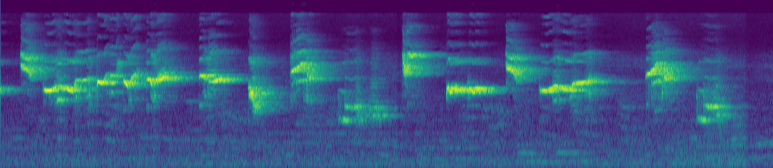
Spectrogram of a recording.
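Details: Oriental magpie-robin kept at home, singing a varied run of loud whistled and warbled phrases, each about half a second long, jumping between high and mid pitches with short gaps.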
